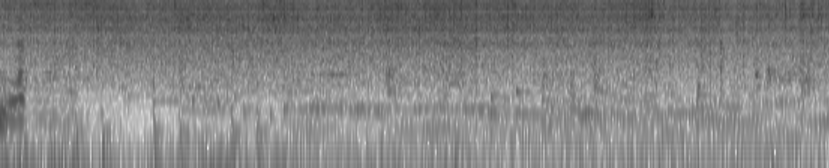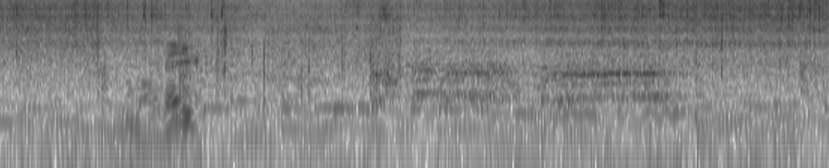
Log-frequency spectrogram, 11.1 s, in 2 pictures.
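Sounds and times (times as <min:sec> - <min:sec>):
meat sizzling in a pan: 0:00.6 - 0:11.0.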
